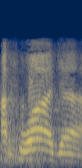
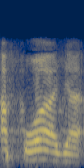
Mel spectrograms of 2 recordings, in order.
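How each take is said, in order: The two takes are said the same way.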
